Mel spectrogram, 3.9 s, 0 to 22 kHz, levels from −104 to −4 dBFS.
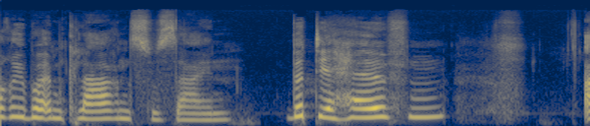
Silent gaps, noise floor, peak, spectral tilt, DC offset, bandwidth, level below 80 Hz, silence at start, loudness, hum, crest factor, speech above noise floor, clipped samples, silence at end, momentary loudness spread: none; -57 dBFS; -12 dBFS; -3 dB/octave; under 0.1%; 15.5 kHz; -80 dBFS; 0 s; -30 LUFS; none; 20 dB; 27 dB; under 0.1%; 0 s; 25 LU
